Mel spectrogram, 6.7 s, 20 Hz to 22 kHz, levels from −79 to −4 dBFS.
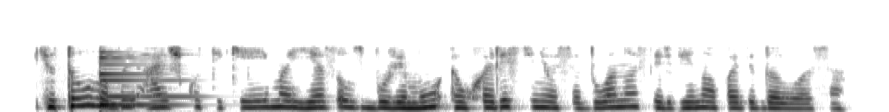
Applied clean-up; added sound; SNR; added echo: classical method log-MMSE.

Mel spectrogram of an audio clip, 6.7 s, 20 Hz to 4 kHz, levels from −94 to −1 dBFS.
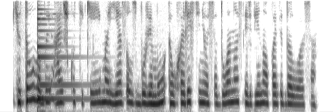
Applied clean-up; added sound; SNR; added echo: none; Plucked string instrument; 4 dB; none.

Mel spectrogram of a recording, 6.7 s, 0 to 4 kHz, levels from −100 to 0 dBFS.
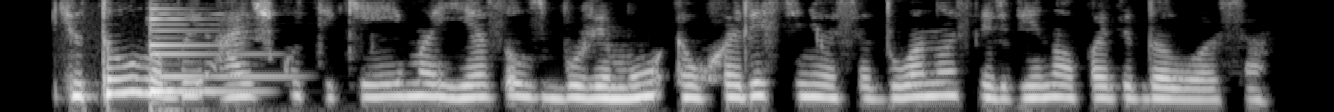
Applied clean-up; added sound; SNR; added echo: classical method Wiener filter.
